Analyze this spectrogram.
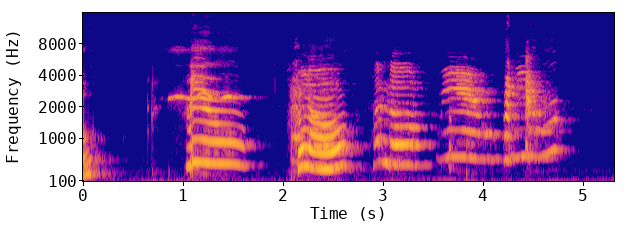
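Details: Talking Alexandrine parakeet producing a series of five rough, voice-like syllables with bending pitch, like repeated spoken words, in a small room.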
